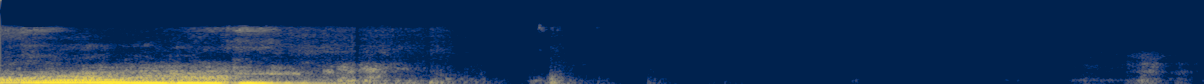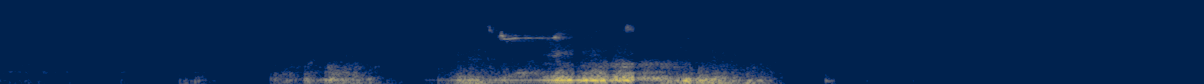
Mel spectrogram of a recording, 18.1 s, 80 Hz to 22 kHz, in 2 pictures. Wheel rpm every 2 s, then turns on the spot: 0, 0, 0, 0, 0, 0, 0, 0, 0.
none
